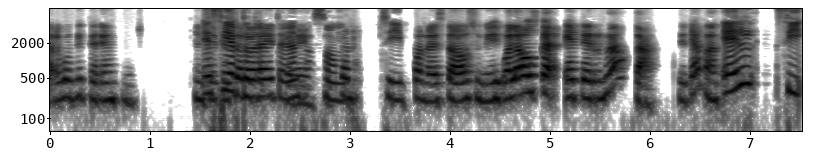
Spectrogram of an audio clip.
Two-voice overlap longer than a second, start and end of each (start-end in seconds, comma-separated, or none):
1.6-3.1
